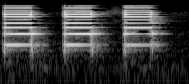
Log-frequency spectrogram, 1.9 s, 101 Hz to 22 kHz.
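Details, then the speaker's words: Dell P40F laptop at power-on: sharp high-pitched beeps repeat evenly, about five per cycle, with no fan or drive noise, a beep code pointing to a dead CMOS battery (RAM also named as a possible cause). "CMOS battery खराब हो जाता है, तो इस तरह का issue देखने को मिलता है।"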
